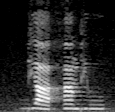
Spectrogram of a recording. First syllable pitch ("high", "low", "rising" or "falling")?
low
